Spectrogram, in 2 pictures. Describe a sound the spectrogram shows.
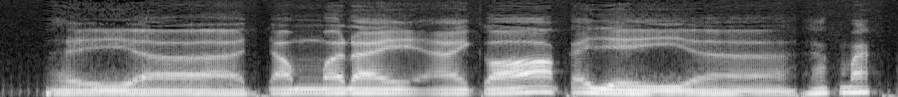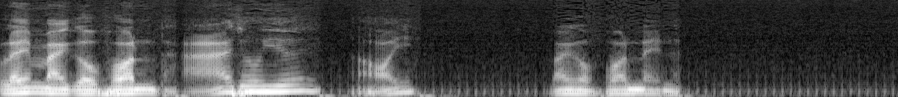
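A middle-aged man speaks calmly and at length into a microphone, close by.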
